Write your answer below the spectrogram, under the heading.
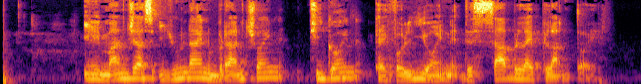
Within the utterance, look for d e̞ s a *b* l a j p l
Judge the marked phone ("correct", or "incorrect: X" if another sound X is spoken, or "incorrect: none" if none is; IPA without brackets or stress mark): correct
